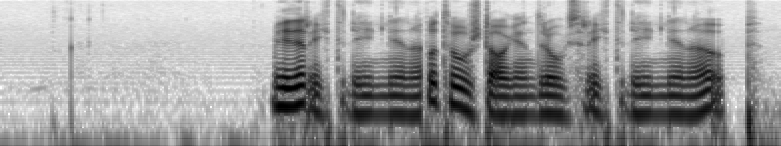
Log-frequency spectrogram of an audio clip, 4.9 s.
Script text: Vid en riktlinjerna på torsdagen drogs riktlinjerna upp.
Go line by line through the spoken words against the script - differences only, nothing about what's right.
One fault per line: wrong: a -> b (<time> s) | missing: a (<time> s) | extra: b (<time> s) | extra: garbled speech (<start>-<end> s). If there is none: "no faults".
no faults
